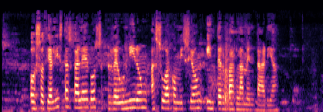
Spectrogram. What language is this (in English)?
Galician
